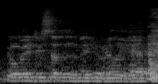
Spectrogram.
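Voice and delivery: low, soft and hurried, conspiratorial; father's quiet offer. Retold or imitated. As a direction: drop it low and quick, as a private offer to your son. Father voices offer to son.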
